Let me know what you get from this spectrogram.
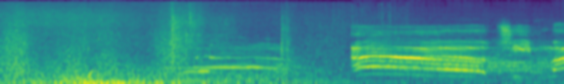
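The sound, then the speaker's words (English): A large ocean wave, the last wave of a competition, roars and crashes in a loud, broad rush of surf, then excited voices shout and whoop over the lingering wash of water. “And here comes the last wave of the competition.”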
